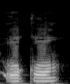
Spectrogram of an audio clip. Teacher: حمزہ قاف پیش اوقو، قاف کو اٹھایا، قاف کے اوپر قلقلہ کیا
